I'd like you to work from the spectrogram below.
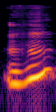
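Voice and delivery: mm-hmm with a lifted rising end; affirmative mm-hmm. Shown as a demonstration. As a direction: hum a clear rising yes, "Mm-hmm". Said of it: "answer in the affirmative like this".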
